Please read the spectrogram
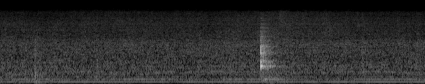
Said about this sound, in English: Yep, that's my bullshit ass washing machine y'all just heard. The spin cycle is all messed up.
